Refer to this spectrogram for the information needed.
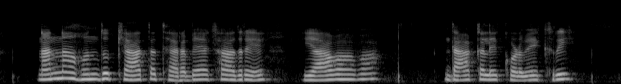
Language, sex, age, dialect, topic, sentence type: Kannada, female, 18-24, Dharwad Kannada, banking, question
